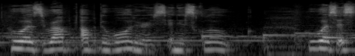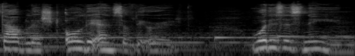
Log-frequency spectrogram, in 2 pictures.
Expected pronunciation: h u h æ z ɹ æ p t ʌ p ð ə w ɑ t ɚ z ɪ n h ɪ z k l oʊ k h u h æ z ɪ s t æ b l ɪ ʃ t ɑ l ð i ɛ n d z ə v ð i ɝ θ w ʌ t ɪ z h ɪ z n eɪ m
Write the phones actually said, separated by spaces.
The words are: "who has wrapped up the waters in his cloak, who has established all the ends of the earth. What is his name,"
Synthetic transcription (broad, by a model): h u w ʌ z ɹ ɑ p t ʌ p ð ə w ɑ t ɚ z ɪ n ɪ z k l oʊ k h u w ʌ z ɪ s t æ b l ɪ ʃ t ɑ l ð i ɛ n d z ə v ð i ɝ θ w ʌ t ɪ z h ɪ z n eɪ m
